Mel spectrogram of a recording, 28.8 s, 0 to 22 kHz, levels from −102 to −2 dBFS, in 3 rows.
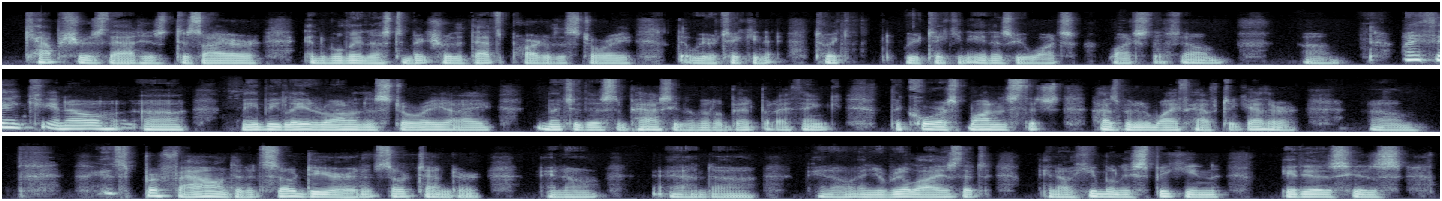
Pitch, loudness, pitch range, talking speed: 115 Hz, -23 LUFS, 110-130 Hz, 185 wpm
